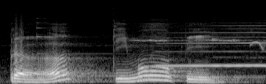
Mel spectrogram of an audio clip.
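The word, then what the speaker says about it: प्रतिमोऽपि: बार पढ़ लीजिएगा गुरुप अब पढ़िए प्र तिमो पी म का ओ का खींचिए तिमो पी फिर बुद्ध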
